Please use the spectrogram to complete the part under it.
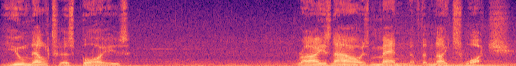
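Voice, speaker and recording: An actor playing a gruff, blunt senior officer of a sworn watch in a video game drama. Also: male voice, mid-range voice, drawn-out words, slight background noise. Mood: solemn command.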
